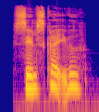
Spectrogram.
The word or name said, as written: selvskrevet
